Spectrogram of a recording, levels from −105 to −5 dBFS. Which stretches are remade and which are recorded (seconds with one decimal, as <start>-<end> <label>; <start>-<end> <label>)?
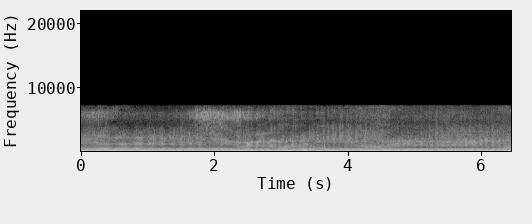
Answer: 0.0-2.4 recorded; 2.4-3.7 remade; 3.7-6.5 recorded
